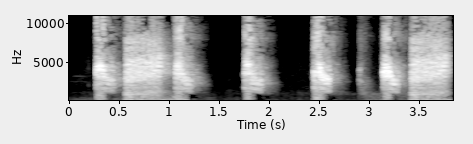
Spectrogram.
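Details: Long-tailed shrike calling, recorded as a lure for wild birds: about seven grating notes, with short harsh chacks interspersed with longer buzzy rasps, ending on a sustained scolding note.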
